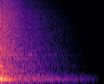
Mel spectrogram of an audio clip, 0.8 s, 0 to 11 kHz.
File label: Rock Snare, Roland BK-5; Snares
